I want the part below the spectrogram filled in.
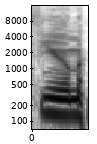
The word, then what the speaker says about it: Fum: That is spelled F-U-M, pronounced Fume.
